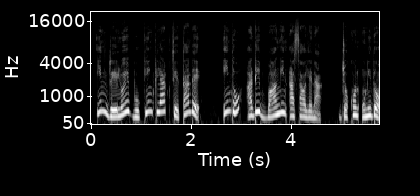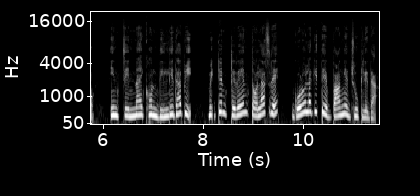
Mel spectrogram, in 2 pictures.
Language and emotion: Santali, disgusted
